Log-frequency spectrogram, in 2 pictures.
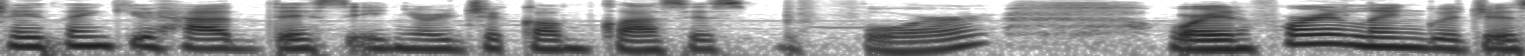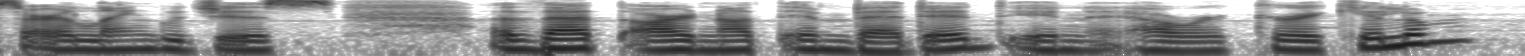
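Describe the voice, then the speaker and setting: A woman's voice: lowish voice, vocal fry, dry recording. A woman from the Philippines with a Filipino English accent, lecturing on teaching English and filling her talk with "uh" and "okay" checks. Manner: explanatory, frequent fillers and restarts, checks in with "okay". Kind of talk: recorded video lecture.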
